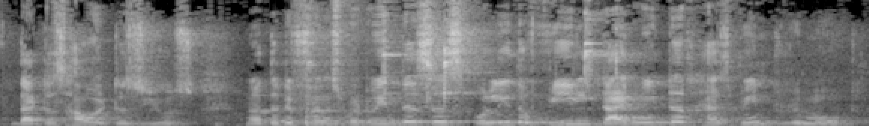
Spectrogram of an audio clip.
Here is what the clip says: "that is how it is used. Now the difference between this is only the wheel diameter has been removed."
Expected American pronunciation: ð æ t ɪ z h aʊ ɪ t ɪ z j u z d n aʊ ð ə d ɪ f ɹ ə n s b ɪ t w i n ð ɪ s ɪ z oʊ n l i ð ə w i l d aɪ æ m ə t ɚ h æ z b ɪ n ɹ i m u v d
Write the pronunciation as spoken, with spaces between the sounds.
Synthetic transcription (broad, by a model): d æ t ɪ z h aʊ ɪ t ɪ z j u z d n aʊ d ə d ɪ f ɹ ə n s b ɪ t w i n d ɪ s ɪ z oʊ n l i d ə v i l d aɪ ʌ m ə t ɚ h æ z b ɪ n ɹ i m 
